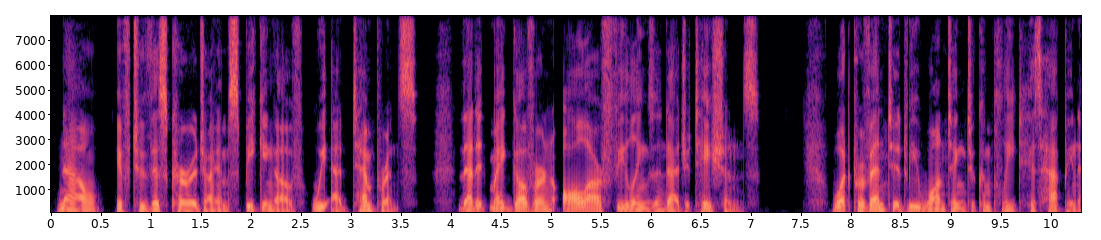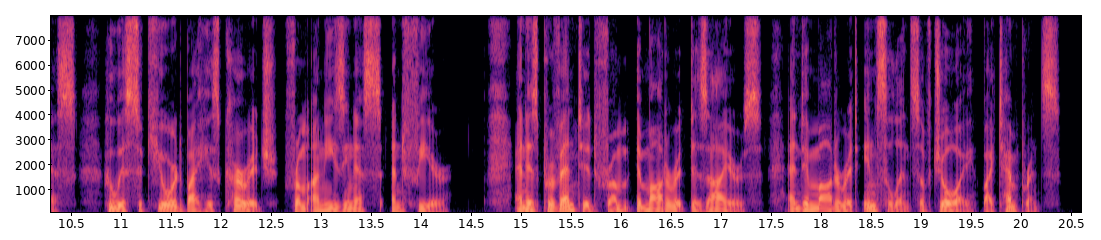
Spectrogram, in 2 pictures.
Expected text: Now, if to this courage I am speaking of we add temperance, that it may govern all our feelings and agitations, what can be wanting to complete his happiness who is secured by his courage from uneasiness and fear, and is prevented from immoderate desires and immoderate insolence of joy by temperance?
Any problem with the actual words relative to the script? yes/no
yes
